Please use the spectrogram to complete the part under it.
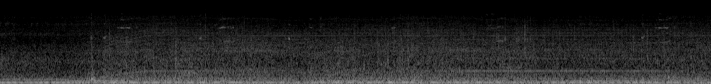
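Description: A winch motor whines steadily.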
